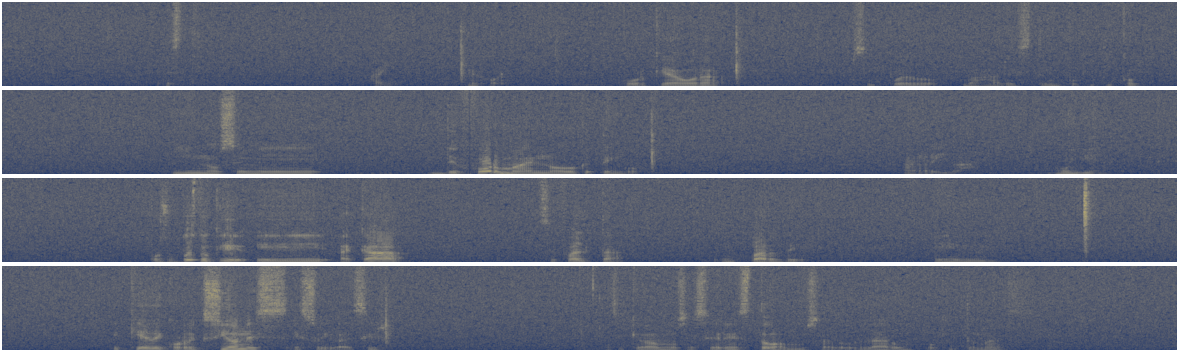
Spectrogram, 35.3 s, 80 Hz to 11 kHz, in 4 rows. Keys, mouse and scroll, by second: 1.2 click, 2.7 click, 3.7-4.0 ctrl+scroll down 2, 4.8-5.2 scroll up 2, 5.3 scroll down 2, 5.8-6.1 ctrl+scroll up 2, 6.6-9.3 ctrl+drag, 9.5-12.6 drag, 14.0-14.6 ctrl+scroll down 4, 28.4 click, 29.7 shift+click, 30.4 shift+click, 31.2 shift+click, 32.2-35.2 drag.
